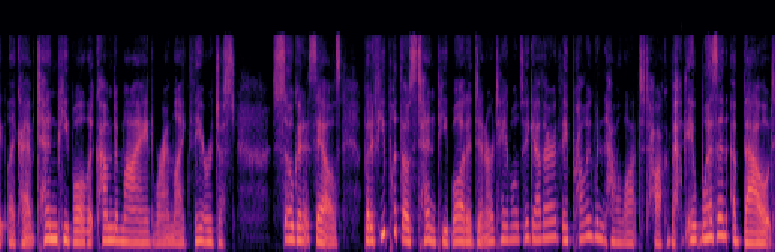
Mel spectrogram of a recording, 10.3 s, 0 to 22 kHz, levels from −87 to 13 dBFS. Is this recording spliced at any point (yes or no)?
yes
